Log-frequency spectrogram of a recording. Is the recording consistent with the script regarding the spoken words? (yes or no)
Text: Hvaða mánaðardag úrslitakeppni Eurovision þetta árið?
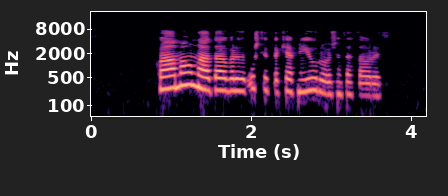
no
